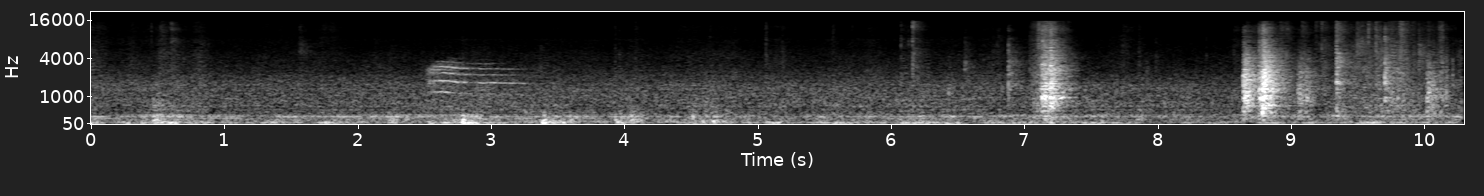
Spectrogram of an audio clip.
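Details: Domestic cats squabbling while waiting for breakfast; one short harmonic meow that bends slightly downward, surrounded by clicks, knocks and a steady low indoor hum.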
